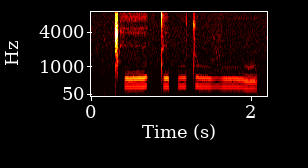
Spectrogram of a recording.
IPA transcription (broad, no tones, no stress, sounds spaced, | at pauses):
ǁʰ ɪː | t ɪ p u t uː v uː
